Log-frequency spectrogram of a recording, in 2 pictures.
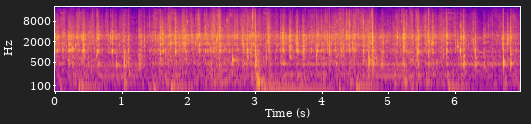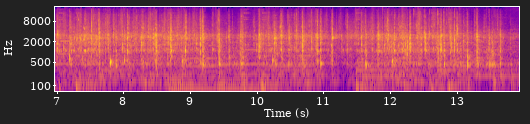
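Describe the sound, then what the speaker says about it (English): A whisk beats a mixture of eggs, milk and mixed herbs in a bowl for fried chicken, giving a steady, rapid scraping and clicking rhythm that runs close and continuous throughout. "use the whisk and give it a lovely whisk like this."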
